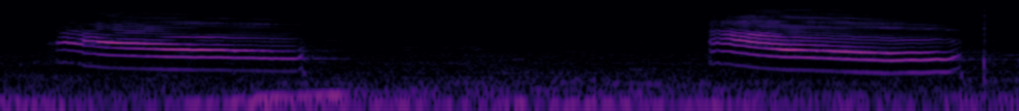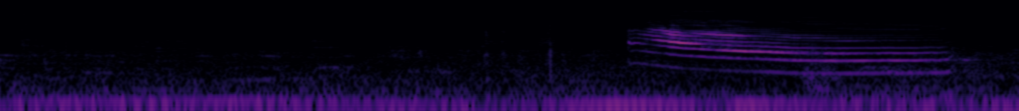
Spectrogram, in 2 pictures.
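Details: Three drawn-out cat meows spaced roughly three to four seconds apart, each bright and strongly harmonic, starting high and sliding gently downward before cutting off, with a steady low hum underneath.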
